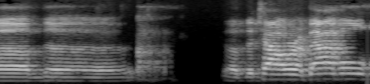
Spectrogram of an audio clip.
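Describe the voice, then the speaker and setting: A man speaks with ordinary pitch variation. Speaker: bible study teacher. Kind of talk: bible study lesson with group discussion. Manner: halting, many repeated words and fillers.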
